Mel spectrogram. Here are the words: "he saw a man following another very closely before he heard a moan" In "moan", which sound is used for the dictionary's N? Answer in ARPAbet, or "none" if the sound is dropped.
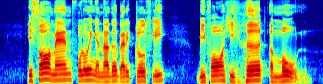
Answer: N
